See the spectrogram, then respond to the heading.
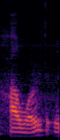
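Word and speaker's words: Howard: 특히 합격생의 평균 성적이 유별나게 낮으므로 쉽게 관심을 갖게 되는 하워드 의대나 하버드하고 스펠링이 조금 비슷합니다. H O W A R D라는 하워드 의대 혹은 메헤리 의대 이두대는 전통적으로 흑인 학생들을 선발해서 흑인 사회를 위한 의사로 양성하고자 하는 설립 목적을 갖고 있는 학교라는 사실을 참고해야겠습니다.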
